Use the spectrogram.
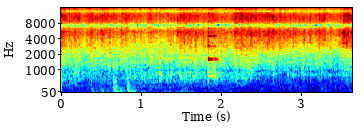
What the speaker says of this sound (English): I'm gonna lay them down into my brown butter.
